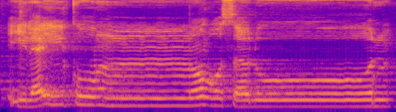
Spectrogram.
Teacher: میم ساکن کے بعد میم ہے تو یہاں پر ادغام شفوی ہو رہا ہے یعنی میم کو میم سے ملا کر پڑھیں گے. میم کو میم سے ملا کر پڑھنے کا صاف مطلب یہ ہے کہ میم کو نہیں پڑھیں گے اس میم کو نہیں پڑھیں گے.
